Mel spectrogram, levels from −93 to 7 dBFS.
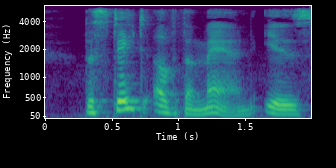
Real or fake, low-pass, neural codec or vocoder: real; 5.4 kHz; none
